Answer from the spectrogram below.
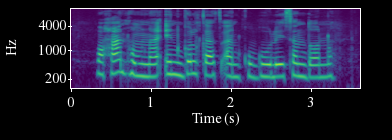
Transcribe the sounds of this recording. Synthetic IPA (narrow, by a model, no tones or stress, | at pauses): wɑħɑːnɦʊmnaːʔɪnɡɔlkʰaːsa̰ːnkʰʊɡuːlɛjsɐnd̪ɔːnːɔ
